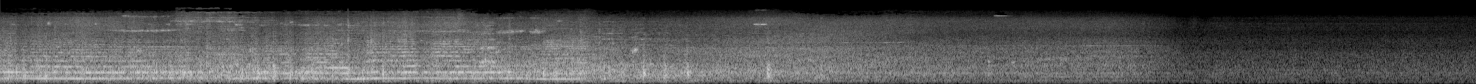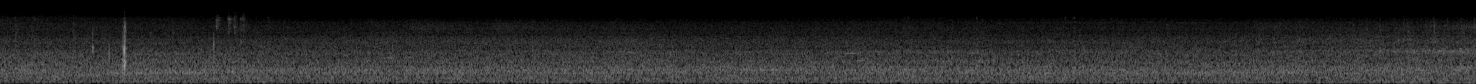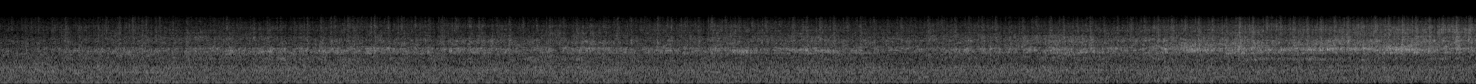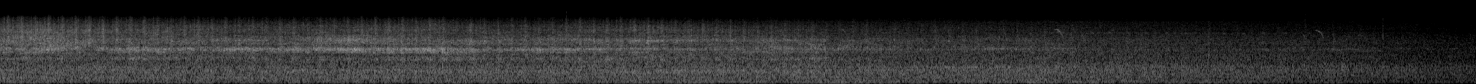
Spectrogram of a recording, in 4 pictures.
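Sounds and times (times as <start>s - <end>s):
train wheels clickety-clack: 0.0s - 11.3s, 28.4s - 55.6s
high-pitched train whine: 0.0s - 14.8s, 16.8s - 59.0s.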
